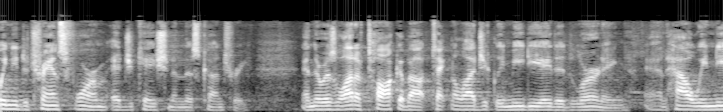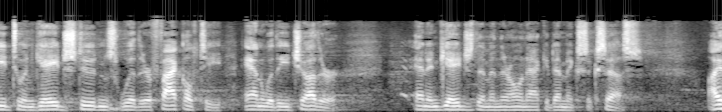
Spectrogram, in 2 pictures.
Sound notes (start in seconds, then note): none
